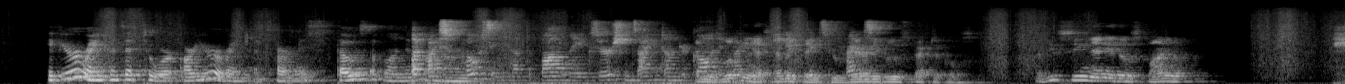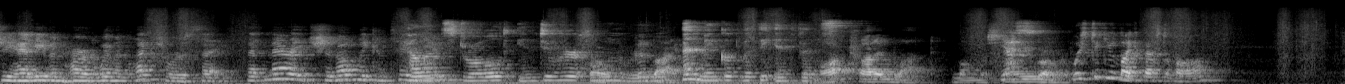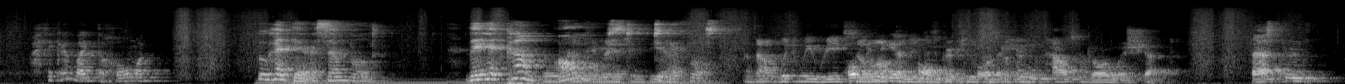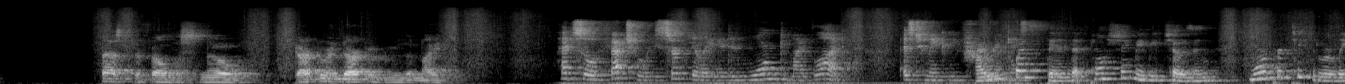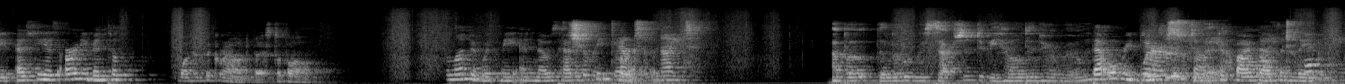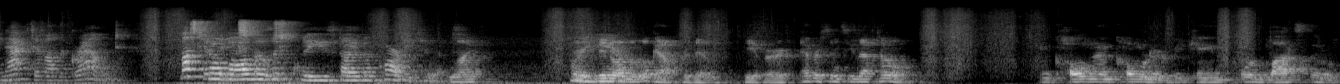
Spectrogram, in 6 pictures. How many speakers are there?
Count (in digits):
7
